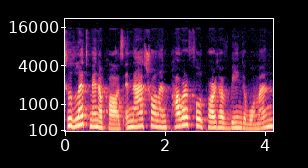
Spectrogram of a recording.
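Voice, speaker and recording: Very wide pitch swings mark this moderately paced speech in a non-native accent against a quiet background. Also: woman. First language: not English. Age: 40s. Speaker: podcast host. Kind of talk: scripted monologue introduction.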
